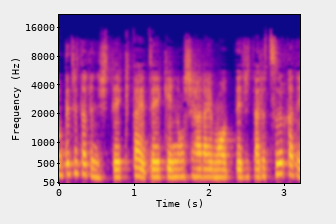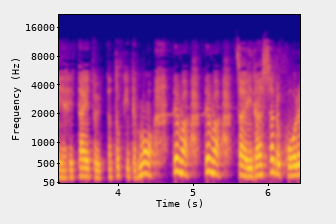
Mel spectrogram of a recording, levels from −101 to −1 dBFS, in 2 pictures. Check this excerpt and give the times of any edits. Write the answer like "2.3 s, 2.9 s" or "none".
5.1 s

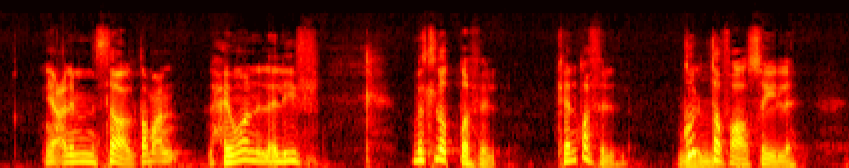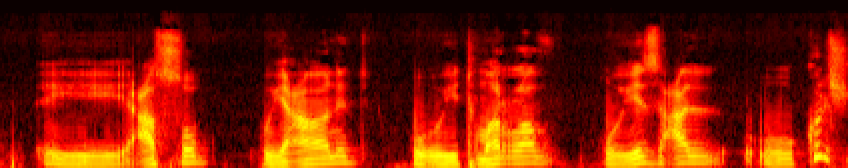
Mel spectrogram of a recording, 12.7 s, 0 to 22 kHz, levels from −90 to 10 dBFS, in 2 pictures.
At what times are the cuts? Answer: 4.3 s

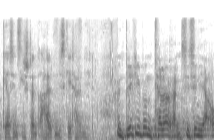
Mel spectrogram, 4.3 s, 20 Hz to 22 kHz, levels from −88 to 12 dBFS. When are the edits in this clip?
none

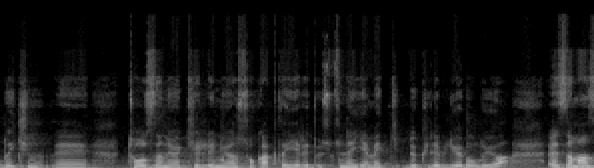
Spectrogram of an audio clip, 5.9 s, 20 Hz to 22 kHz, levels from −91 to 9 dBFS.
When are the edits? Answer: 1.2 s, 3.1 s, 4.7 s

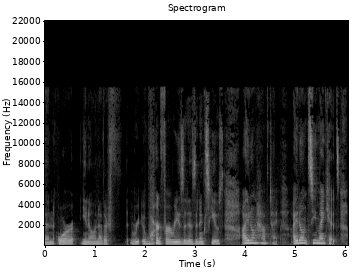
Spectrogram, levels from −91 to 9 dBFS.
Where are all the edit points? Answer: none

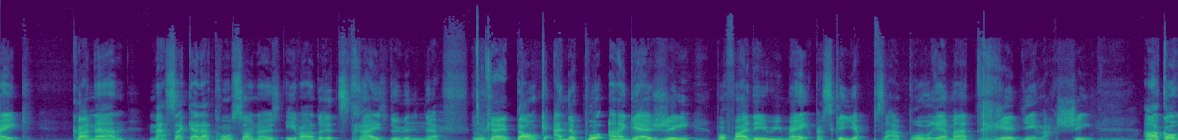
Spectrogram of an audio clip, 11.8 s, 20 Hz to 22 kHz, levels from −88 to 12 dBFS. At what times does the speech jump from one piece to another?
8.7 s

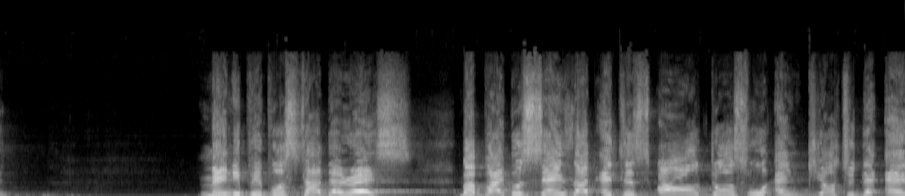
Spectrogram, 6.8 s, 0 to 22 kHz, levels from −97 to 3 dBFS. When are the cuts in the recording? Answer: none

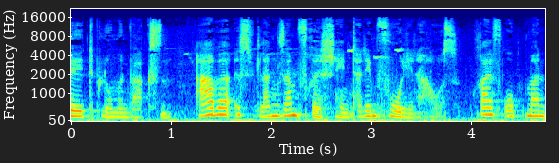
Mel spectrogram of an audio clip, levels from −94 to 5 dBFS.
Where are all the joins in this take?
1.8 s, 2.6 s

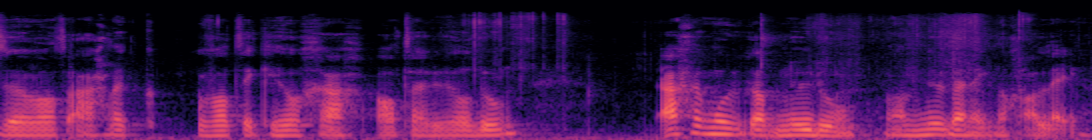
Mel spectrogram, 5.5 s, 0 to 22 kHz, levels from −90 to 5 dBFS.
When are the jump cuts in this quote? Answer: none

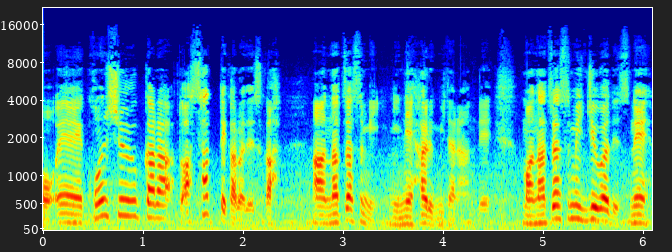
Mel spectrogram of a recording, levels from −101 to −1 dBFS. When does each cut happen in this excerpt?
1.3 s

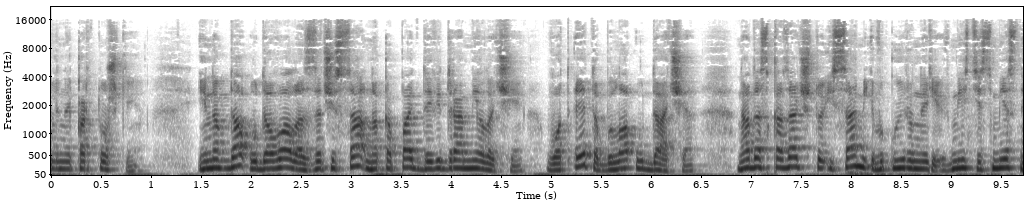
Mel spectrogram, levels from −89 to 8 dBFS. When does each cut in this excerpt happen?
2.7 s, 8.8 s

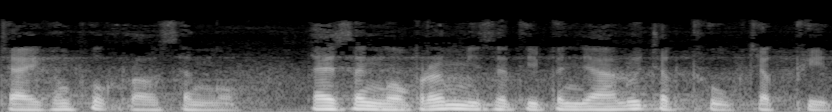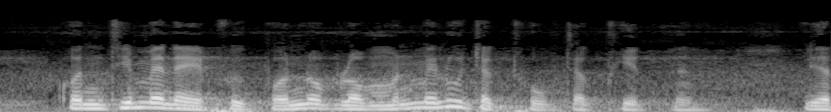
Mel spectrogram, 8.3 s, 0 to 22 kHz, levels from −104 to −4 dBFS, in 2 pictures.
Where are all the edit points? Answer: 1.4 s, 4.4 s

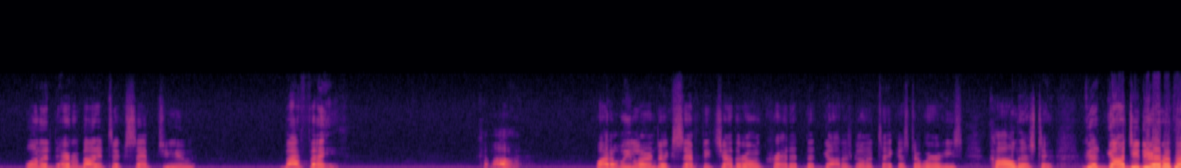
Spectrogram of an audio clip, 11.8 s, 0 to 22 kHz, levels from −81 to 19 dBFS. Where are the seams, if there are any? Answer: none

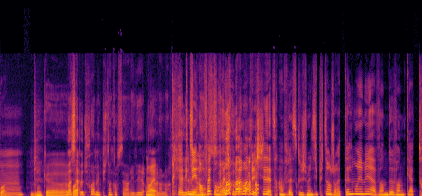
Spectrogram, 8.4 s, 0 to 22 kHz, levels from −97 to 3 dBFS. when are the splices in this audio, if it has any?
1.5 s, 3.2 s, 5.7 s

